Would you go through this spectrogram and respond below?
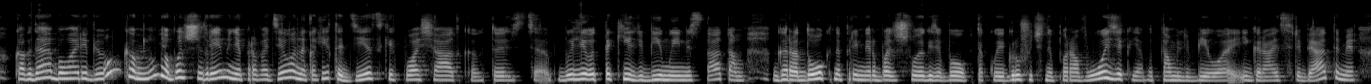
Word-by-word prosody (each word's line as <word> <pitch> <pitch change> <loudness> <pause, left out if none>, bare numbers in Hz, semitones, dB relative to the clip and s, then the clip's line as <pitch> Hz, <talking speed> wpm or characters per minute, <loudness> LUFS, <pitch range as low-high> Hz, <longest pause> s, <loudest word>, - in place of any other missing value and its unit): Когда 250 +3 +2
я 315 - +2
была 270 +1 +3
ребенком, 275 +5 +2
ну, 315 +12 +2
я 345 -9 +5
больше 315 -2 +2
времени 265 +1 +3
проводила 230 +6 -1
на 240 -5 +2
каких-то 235 +4 -1
детских 230 +5 -1
площадках, 205 -4 -4
то 195 +1 -6
есть, 190 0 -11
а, - - -7
были 230 +5 +3
вот 240 0 +2
такие 245 -2 +2
любимые 200 +1 +2
места, 205 +4 -3
там 200 -4 -6 0.2
городок, 225 +5 +3
например, 220 -3 0
большой, 205 +1 0
где 195 -1 0
была 190 +1 0
п 185 - -20
такой 185 0 -4
игрушечный 215 0 -2
паровозик. 210 +7 +1
Я 190 -1 -6
вот 190 -1 -11
там 195 0 -2
любила 180 0 -3
играть 185 -1 -5
с - - -13
ребятами. 210 - -3
215 Hz, 165 wpm, -22 LUFS, 195-250 Hz, 0.2 s, я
